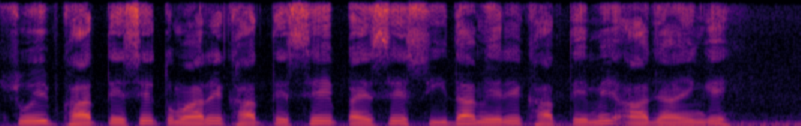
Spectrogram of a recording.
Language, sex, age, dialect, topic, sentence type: Hindi, male, 41-45, Awadhi Bundeli, banking, statement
